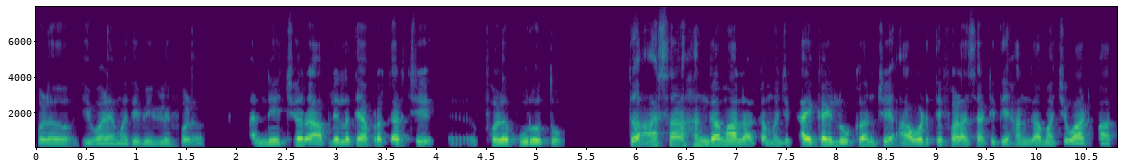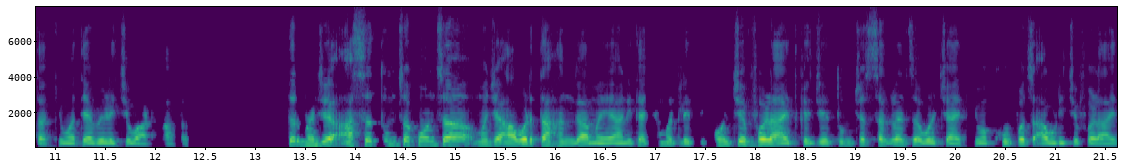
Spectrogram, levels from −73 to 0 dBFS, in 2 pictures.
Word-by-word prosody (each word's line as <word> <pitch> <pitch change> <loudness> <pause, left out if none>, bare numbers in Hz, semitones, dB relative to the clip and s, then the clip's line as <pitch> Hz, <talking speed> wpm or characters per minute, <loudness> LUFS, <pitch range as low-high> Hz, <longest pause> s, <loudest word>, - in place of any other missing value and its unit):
फळं, 120 -1 -1
हिवाळ्यामध्ये 130 0 -3
वेगळे 120 -1 -5
फळं 125 - -4 0.5
आणि 155 +1 -4
नेचर 165 +2 +2
आपल्याला 165 +3 +2
त्या 170 -2 +4
प्रकारचे 165 +1 0 0.2
अ, - - -20 0.4
फळं 160 0 +6
पुरवतो. 160 -2 +1 0.7
तर - - +5
असा 170 +4 0
हंगामाला 170 -2 +4
का 160 - 0
म्हणजे 150 0 -6
काही-काही 170 0 +6
लोकांचे 170 +1 0
आवडते 160 +2 +1
फळासाठी 155 0 0
ते 165 - 0
हंगामाची 155 0 -2
वाट 140 -1 +3
पाहतात 130 -1 -3
किंवा 140 -1 -1
त्या 145 - +2
वेळेची 140 +1 -1
वाट 130 -3 -1
पाहतात. 120 0 -12 1.0
तर 200 0 +1
म्हणजे 180 -1 0
असं 165 +3 +1
तुमचा 205 0 -3
कोणचा 195 0 +2 0.2
म्हणजे 165 +1 -3
आवडता 165 +2 +4
हंगाम 150 -2 0
आहे? 140 0 +1
आणि 145 0 0
त्याच्यामधले 155 +1 -4
ते - - -16
कोणचे 175 +1 0
फळं 165 -2 +7
आहेत, 140 -1 +2
की 160 - -2
जे 160 0 0
तुमच्या 155 +1 -5
सगळ्यात 160 0 -1
जवळचे 145 -2 0
आहेत 135 -2 +1
किंवा 145 -1 -3
खूपच 160 +1 -2
आवडीचे 140 0 -1
फळं 135 -2 +1
आहेत 130 0 -3
155 Hz, 155 wpm, -22 LUFS, 140-165 Hz, 1.0 s, फळं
